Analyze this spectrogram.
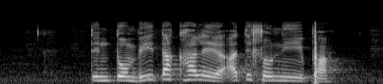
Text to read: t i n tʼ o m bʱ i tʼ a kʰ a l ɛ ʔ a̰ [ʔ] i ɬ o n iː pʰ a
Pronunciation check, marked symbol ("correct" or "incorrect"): incorrect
